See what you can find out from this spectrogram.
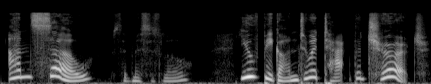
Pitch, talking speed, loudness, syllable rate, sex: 235 Hz, 155 wpm, -17 LUFS, 4.0 syllables/s, female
